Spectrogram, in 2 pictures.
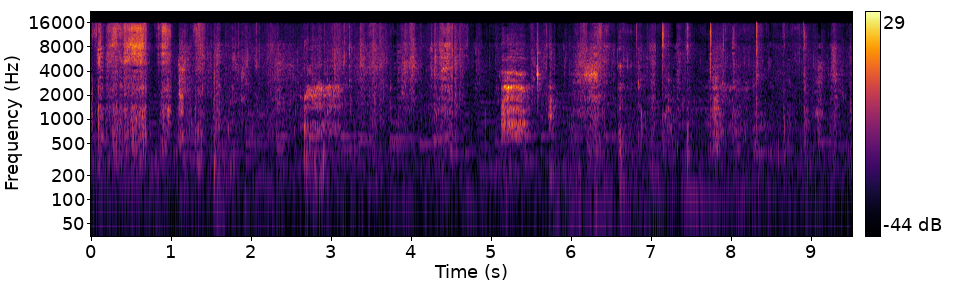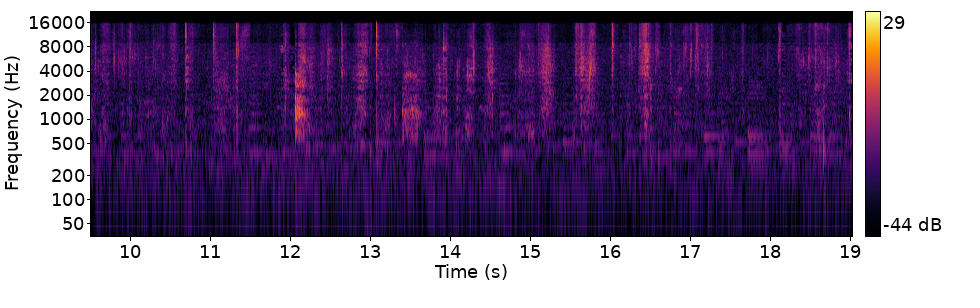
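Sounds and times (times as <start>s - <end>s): food handling clicks and rustles: 0.0s - 19.0s
man chewing bread: 0.0s - 19.0s
wet mouth smacking: 5.4s - 9.8s.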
